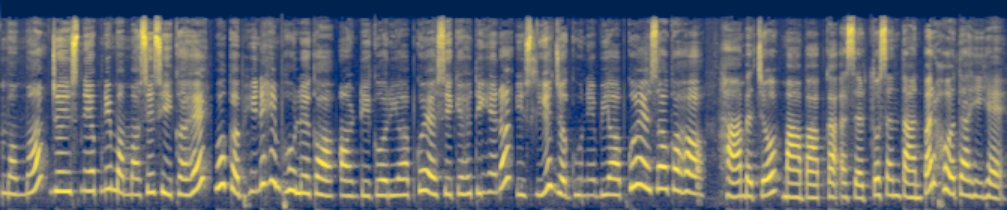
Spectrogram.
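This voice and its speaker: A woman's voice: high voice, a little slow. A woman voicing a motherly bird teacher in a cartoon story, instructive, patient and firm as she addresses children. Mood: patient, moralising.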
